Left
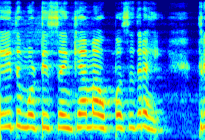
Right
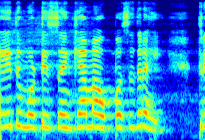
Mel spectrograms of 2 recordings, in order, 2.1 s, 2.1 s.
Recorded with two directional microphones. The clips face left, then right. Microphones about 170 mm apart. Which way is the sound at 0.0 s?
30° left (ahead or behind).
